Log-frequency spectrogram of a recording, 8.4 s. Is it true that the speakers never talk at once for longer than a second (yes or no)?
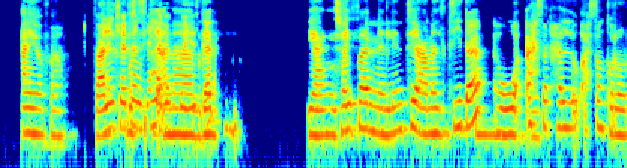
no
